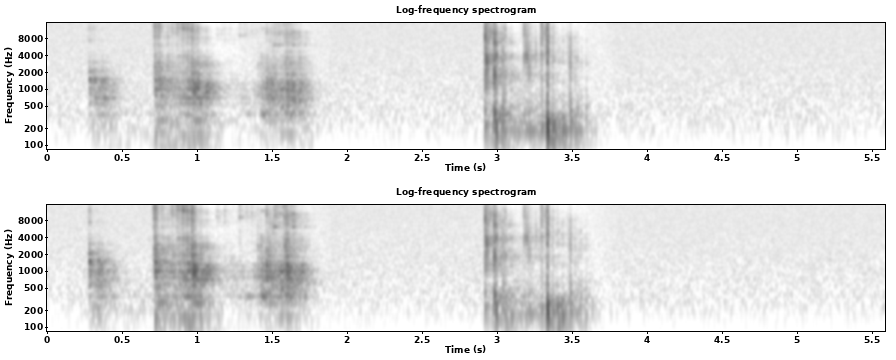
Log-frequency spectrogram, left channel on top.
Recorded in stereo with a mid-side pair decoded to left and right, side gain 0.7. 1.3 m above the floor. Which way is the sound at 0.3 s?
35° right.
